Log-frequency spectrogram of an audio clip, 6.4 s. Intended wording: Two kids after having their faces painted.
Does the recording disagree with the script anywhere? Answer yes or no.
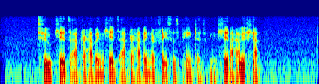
yes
